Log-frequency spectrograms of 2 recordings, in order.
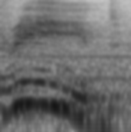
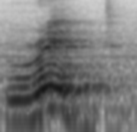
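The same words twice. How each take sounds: First: It does not sound like the colour red. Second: It sounds the same as the colour red. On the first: It is the present tense of the verb. "The first one is read, verb one" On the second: It is the past tense or past participle. "They're read, read. Okay, it's like this one, red"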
